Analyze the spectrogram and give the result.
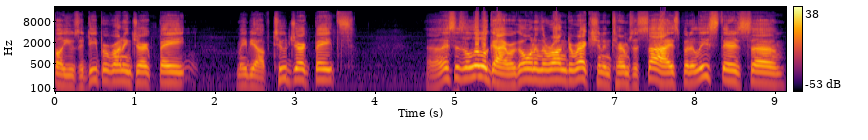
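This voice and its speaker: A man with a fairly high, smooth voice talks through his fishing in an easygoing way, stopping now and then to think. He casts and reels from a small boat outdoors. The sound from the boat-mounted camera is dry and close. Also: dry recording. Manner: relaxed explanatory, thinking aloud with fillers. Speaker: fishing channel host. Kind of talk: casual outdoor fishing vlog. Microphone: action camera on the boat.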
